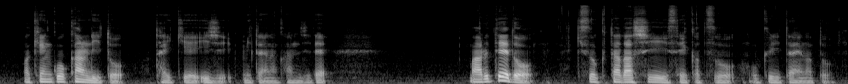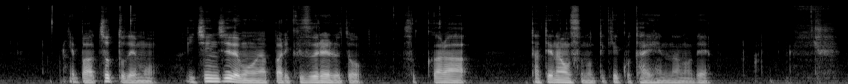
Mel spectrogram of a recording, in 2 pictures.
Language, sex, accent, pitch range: Japanese, male, native, 85-110 Hz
